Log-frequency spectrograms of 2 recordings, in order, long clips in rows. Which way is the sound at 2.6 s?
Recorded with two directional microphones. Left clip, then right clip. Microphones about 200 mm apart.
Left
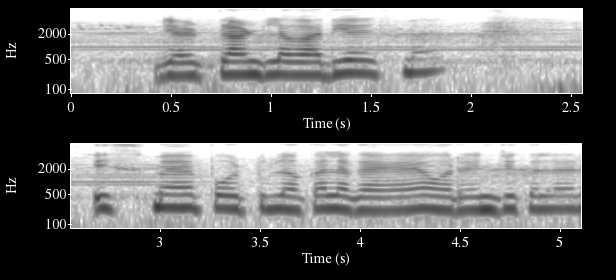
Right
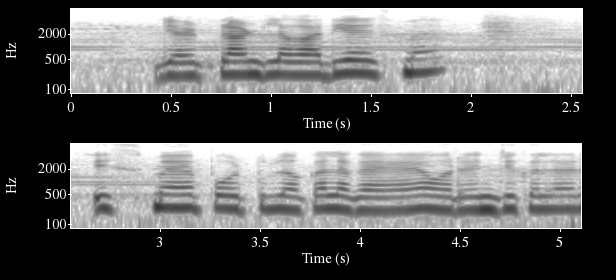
5° right (ahead or behind).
